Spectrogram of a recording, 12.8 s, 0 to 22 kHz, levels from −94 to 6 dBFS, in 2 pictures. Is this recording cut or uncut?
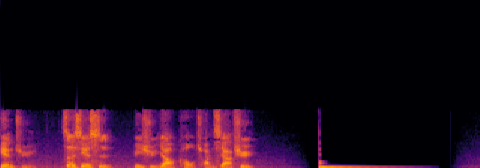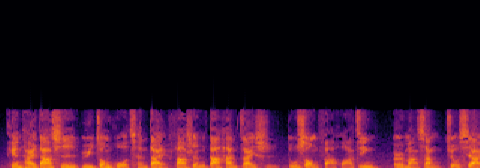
cut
